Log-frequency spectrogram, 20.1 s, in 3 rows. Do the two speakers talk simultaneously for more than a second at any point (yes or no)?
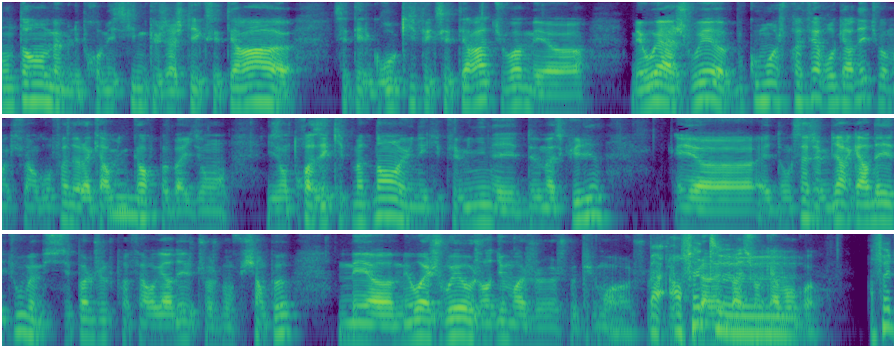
yes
